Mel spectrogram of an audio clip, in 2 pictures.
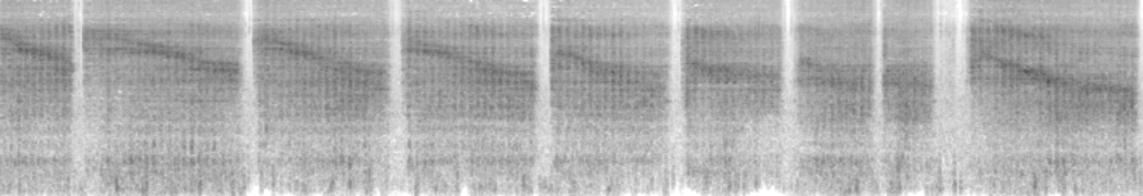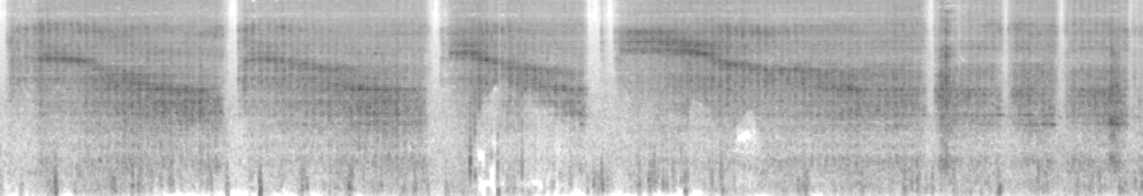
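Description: Wood lathe with a turning tool cutting into the spinning workpiece, in repeated passes of a second or two, each with a falling high whine, broken by short gaps.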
